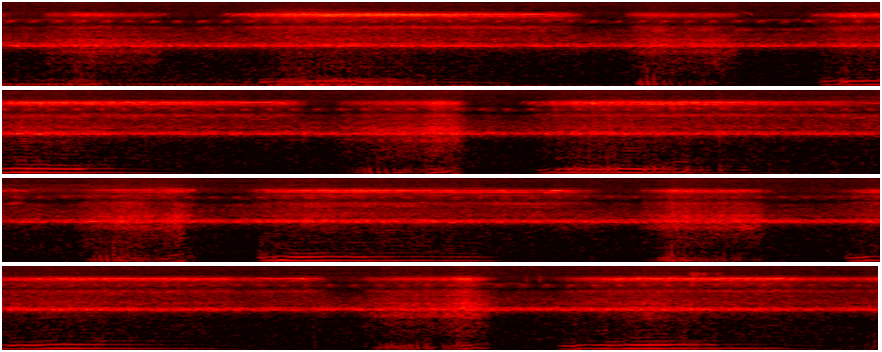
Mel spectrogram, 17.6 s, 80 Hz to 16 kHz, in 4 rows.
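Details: Snoring in a sleeping 6-month-old infant: regular low rattling snores on each breath, about 21 a minute, with a steady high electrical whine in the background.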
